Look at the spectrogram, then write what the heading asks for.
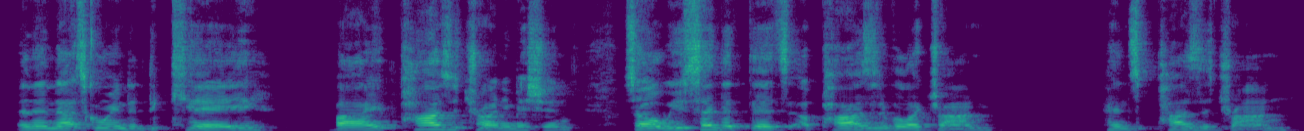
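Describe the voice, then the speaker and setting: A man's voice: a little high, a little mellow, recorded from a distance. A man teaching in an informal, step-by-step way, posing questions and answering them himself as he explains. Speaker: chemistry teacher. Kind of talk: informal step-by-step lesson, worked examples.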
